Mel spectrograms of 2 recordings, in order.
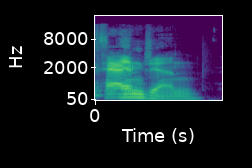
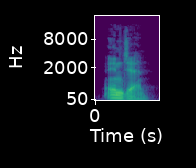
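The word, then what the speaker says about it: InGen: Anjean, or Anjean, however you're supposed to pronounce it. – It's Engen. It's like Jurassic Park. Engen.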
